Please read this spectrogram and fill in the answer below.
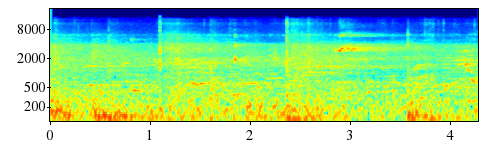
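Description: Badminton play in a large gym: sharp cracks of rackets striking the shuttlecock roughly every second and a quarter, with a brief squeak near the end and background voices echoing in the hall.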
